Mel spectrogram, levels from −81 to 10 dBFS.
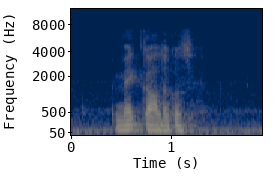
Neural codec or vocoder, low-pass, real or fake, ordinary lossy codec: none; 7.2 kHz; real; AAC, 32 kbps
